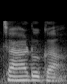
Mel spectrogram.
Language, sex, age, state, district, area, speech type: Malayalam, female, 30-45, Kerala, Kasaragod, rural, read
